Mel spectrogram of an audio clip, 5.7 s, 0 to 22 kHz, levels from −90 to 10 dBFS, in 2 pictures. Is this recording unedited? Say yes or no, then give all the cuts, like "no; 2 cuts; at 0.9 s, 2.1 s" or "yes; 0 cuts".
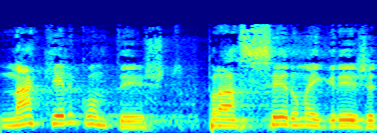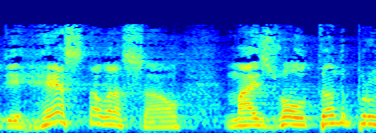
no; 1 cut; at 1.5 s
